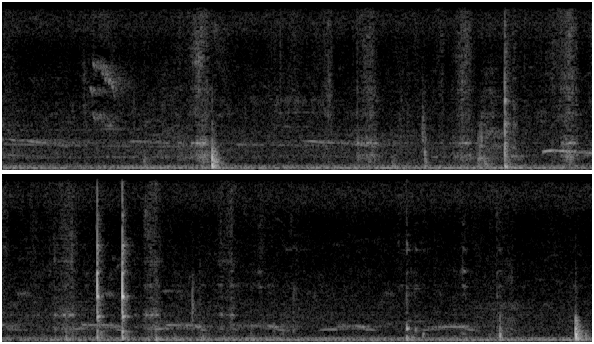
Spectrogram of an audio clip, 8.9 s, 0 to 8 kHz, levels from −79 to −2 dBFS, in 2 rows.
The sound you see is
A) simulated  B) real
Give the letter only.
B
